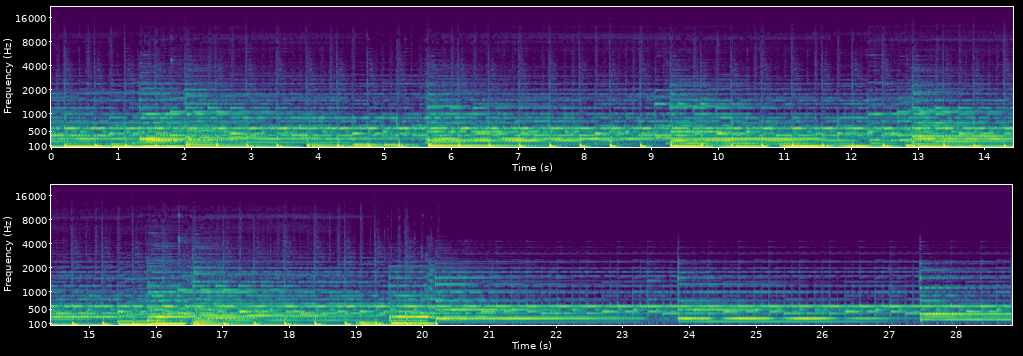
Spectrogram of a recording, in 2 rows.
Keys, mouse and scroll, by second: 5.9 click, 7.6 middle click, 9.9 s, 11.7 middle click, 13.4 scroll up 1, 14.0 middle click, 14.7 scroll up 2, 15.9 right click, 16.5 alt+shift+right click, 17.7 right click, 18.3 alt+shift+right click, 20.7 alt+shift+right click, 22.6 ctrl+z, 23.2 alt+shift+right click, 25.1 alt+shift+right click, 25.8 x, 28.3 ctrl+z.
